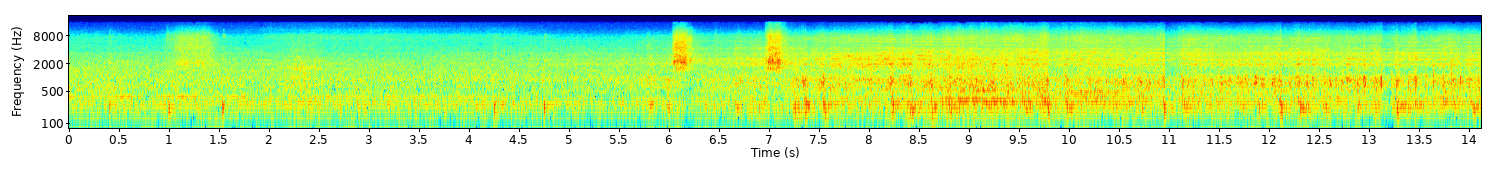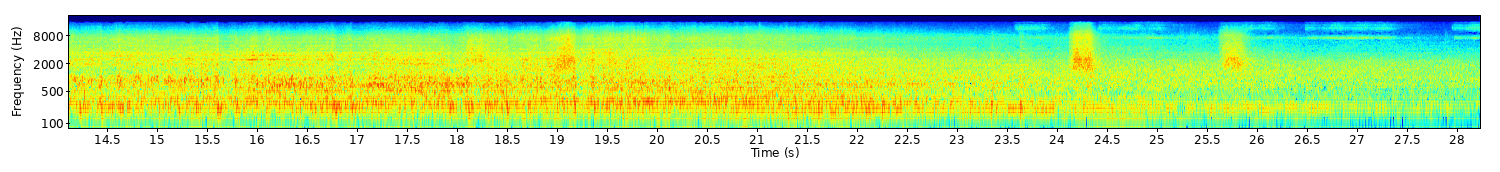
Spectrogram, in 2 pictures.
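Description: TGV Duplex double-deck high-speed train passing close by, a steady rumble of wheels on rail that swells as the double-deck cars go by and eases near the end. Sharp wheel clacks over rail joints and points come twice about six seconds in and twice again near the end.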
